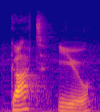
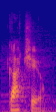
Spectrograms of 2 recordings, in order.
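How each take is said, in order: First: The t and y sounds stay separate. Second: The t and y merge into a ch sound.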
